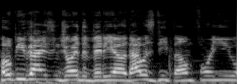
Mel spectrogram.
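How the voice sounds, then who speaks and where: A man races along at a very fast pace while music plays in the background. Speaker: real estate agent and vlogger. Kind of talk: casual driving tour vlog. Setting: in a car. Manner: casual, halting.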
